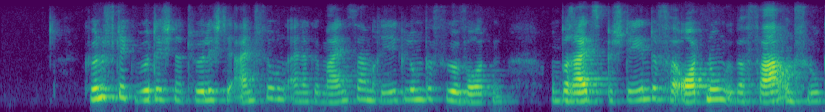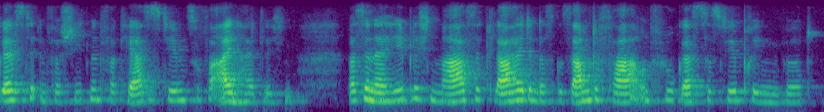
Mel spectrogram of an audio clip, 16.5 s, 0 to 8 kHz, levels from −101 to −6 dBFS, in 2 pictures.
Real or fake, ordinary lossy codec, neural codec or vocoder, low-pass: real; Opus, 32 kbps; none; 7.2 kHz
